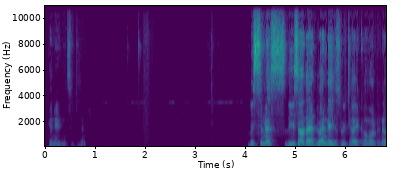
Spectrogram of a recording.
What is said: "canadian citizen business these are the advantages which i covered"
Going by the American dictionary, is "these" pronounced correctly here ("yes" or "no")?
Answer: no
